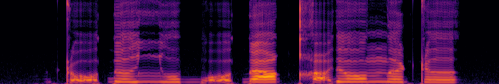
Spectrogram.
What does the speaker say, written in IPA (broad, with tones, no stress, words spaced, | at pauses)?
ʈɔ̰˨˦ɗə˨˦ʎo˨ bɔ̰˨ ɗa˨˦qʰə̰˨˦ɾʲɔ˨˦n̪ə˨ ʈə˨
